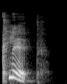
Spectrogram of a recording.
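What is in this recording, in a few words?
"clip", British English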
